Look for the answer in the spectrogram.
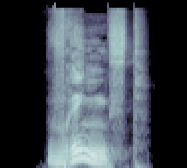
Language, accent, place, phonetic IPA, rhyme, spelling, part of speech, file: German, Germany, Berlin, [vʁɪŋst], -ɪŋst, wringst, verb, De-wringst.ogg
- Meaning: second-person singular present of wringen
